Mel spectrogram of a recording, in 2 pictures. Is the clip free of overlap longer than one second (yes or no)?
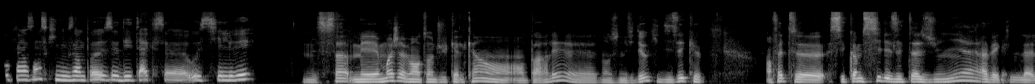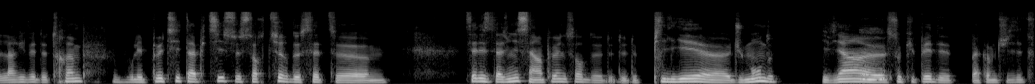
yes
